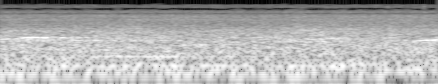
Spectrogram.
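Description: Steady rush of splashing and falling water with the echoing hubbub of an indoor water park, faint distant voices calling out now and then.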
